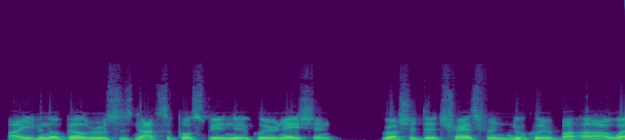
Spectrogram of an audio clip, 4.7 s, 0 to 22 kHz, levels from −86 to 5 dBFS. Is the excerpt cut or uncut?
uncut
